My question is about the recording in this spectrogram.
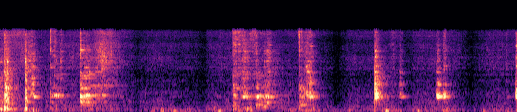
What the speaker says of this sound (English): I'm going to put the beef in just for a little bit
